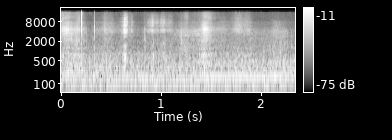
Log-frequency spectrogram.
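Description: A steady low hum inside a car's cabin with a few short sharp ticks scattered through it: a noise that may or may not come from the car itself.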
